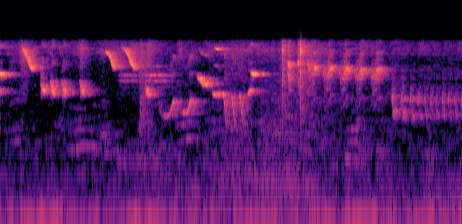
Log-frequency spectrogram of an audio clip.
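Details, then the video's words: White-rumped shama (murai batu) filler song used as training audio for a lazy shama: rapid series of clear descending whistles and short repeated notes, a dense buzzy burst mid-way, with a steady low hum underneath. "LATIHAN ISAN KICAU UNTUK MURAI BATU YANG MALAS BUNYI"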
